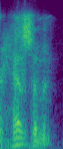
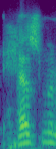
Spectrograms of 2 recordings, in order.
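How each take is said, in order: First: "Hesseman" said in three syllables, HESS-uh-man. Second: "Hessman" said in two syllables, HESS-man. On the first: Host checking guest's last name, "Hesseman" in three syllables. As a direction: add a short middle vowel to "Hesseman". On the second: Host checking guest's last name, "Hessman" in two syllables. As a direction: say "Hessman" with no vowel after the s. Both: Shown as a demonstration. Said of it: "how should I sh-, say your last name".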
